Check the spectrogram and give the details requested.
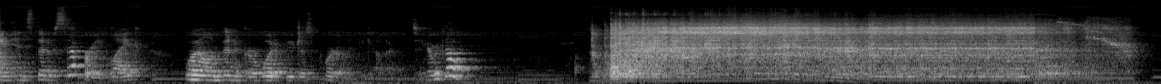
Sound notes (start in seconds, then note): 5.9 mixture blending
